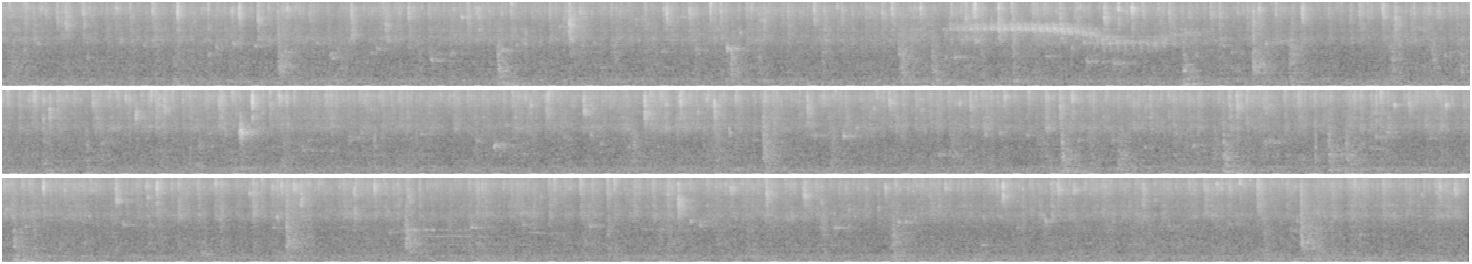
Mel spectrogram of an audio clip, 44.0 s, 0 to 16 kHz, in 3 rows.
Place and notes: Innstraße, Innsbruck, Österreich - Raindrops in the courtyard
vogelweide, waltherpark, st. Nikolaus, mariahilf, innsbruck, stadtpotentiale 2017, bird lab, mapping waltherpark realities, kulturverein vogelweide, dripping rain from rooftop
Innsbruck, Austria, 6 June 2017, 17:25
